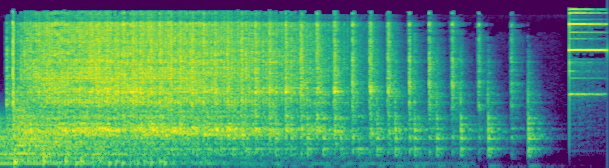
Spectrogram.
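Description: A game show prize wheel spins with loud, rapid ratcheting clicks that gradually slow into widely spaced ticks until it stops on "restaurant", followed by a short bright chime.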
